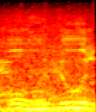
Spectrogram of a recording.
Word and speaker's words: بہلول: ہم اسے بہلول کہہ رہے ہوتے ہیں یا بہلول کہہ رہے ہوتے ہیں، وہ ہمارا تلفظ ہے، لیکن درست تلفظ جو ہے وہ بہلول ہے، بے پر پیش کے ساتھ۔ بغداد میں ان کا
